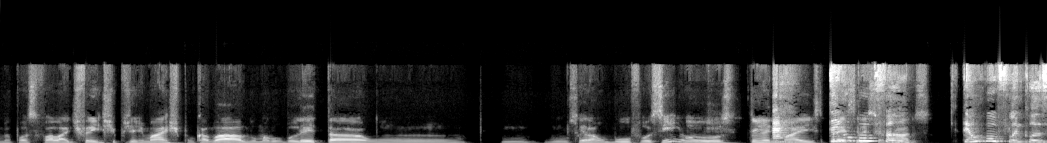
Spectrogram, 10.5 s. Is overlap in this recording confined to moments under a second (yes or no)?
no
